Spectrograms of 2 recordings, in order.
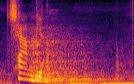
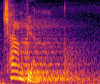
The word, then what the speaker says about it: champion: future again ch champion champion again look at the letters c and h right how to pronounce it church nature future champion and chess please don't give too much stress some of the students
